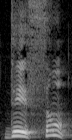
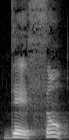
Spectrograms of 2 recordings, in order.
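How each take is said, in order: First: Higher and louder, rising; escalating command. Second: Said in the usual way. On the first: Acted. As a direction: push the second "descends." up high and loud with a rise. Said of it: "repeated command escalated". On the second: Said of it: "descends (second, raised)".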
